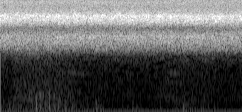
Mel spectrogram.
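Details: Brief stretch of a cricket chorus in the forest between Ghafsai and Ourtzagh, Taounate province, Morocco: a constant bright, hissing high drone with nothing else clear.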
